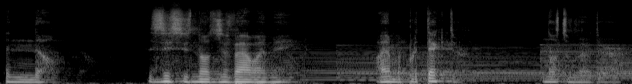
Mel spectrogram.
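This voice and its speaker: A tormented noble musketeer played by a man speaks his inner thoughts in an audio drama. The delivery is slow, halting and brooding, with music clearly playing underneath. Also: lowish voice, flat delivery, close to an everyday voice. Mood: tormented resolve. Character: anguished noble musketeer, wrestling with honour.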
